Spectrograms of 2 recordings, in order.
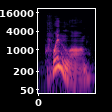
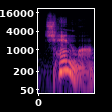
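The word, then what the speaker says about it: Qinglong: of those two so I want to pronounce it like Quinn long but no it's Chen long it sorry that sidebar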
